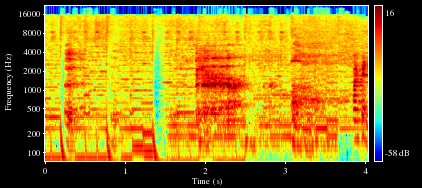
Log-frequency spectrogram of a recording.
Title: Face Burp Compilation 3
